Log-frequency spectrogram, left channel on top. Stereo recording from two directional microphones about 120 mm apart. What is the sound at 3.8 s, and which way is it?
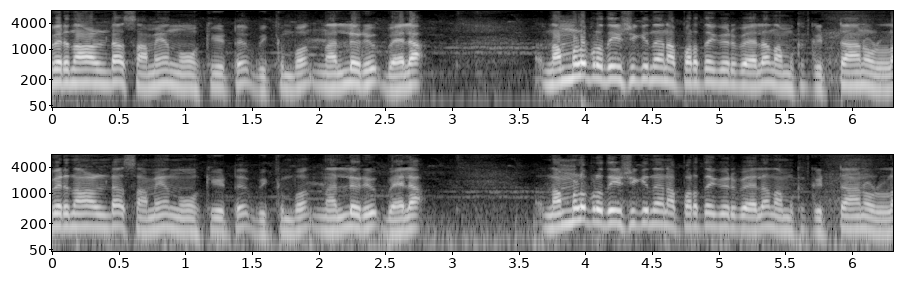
A man's voice, 70° right (ahead or behind).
